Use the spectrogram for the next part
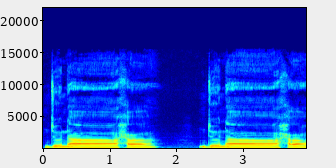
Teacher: یہاں پہ الف مدہ ہے، الف سے پہلے زبر ہے، یہاں پر الف مدہ ہے۔ تو نون کو تھوڑا کھینچ کر کے پڑھیں گے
